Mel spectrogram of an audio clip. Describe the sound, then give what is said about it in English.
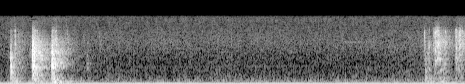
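Three quick, sharp knocks by a police inspector on the door of a small flat in a good residential district near the start, then a quiet pause with faint room noise, and a softer short burst of knocking near the end. No one speaks. “But instead, he knocked.”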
